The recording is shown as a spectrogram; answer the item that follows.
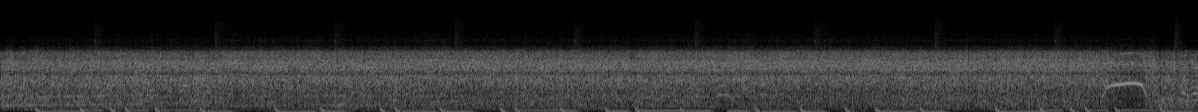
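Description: Steady rush of wind over a phone microphone on a moving motorcycle, with a faint engine note climbing in pitch in the first two seconds.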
